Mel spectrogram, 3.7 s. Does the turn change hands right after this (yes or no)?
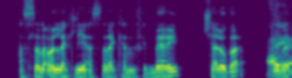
no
